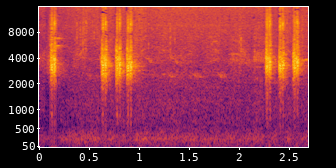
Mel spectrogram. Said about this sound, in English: With a little planning, your garden can be a haven for birds like this Buick's wren all year round.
